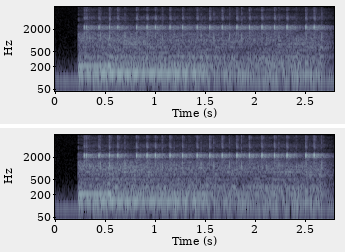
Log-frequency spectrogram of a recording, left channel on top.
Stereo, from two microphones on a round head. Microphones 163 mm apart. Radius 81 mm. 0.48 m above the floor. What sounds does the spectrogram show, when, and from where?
0.2 s typing on a keyboard: 15° right (ahead or behind), 1.0 m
